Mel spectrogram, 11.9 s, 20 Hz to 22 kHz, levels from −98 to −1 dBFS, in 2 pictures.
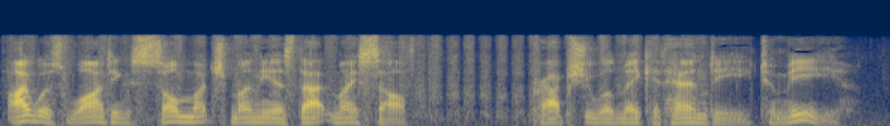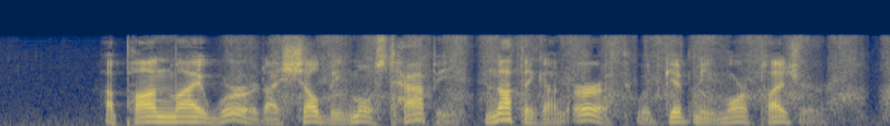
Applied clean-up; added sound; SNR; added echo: none; Tools; 17 dB; none.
